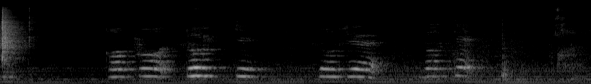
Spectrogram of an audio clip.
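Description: A small girl talks in a high, babbling voice close by.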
